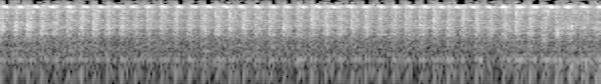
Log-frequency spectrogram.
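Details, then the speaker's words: Motorcycle engine previously run dry of oil, refilled; earlier noise now mostly gone after work, screw not yet refitted: steady idle pulsing about three times a second, smooth, no ticking or rattle; normal idle. "Medyo hindi na siya maingay, di ba? Narinig niyo ba? Pakinggan natin ulit Medyo nawala. Di ba? Medyo nawala ang ingay niya."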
